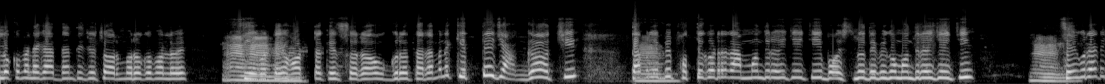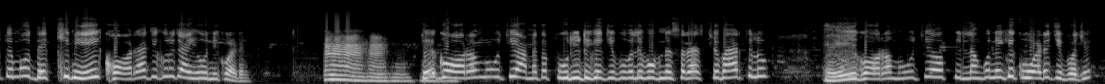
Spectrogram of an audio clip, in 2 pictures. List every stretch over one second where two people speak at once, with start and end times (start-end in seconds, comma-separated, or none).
none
